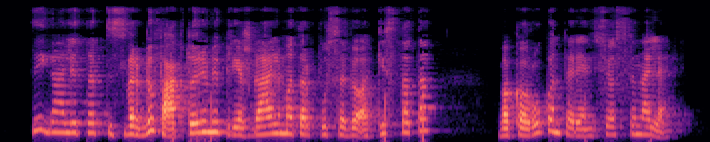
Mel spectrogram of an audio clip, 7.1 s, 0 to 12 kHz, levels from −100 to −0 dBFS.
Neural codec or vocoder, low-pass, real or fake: none; 9.9 kHz; real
